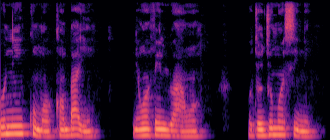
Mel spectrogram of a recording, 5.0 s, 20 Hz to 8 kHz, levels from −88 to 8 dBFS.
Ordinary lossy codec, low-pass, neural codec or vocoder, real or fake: none; none; none; real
